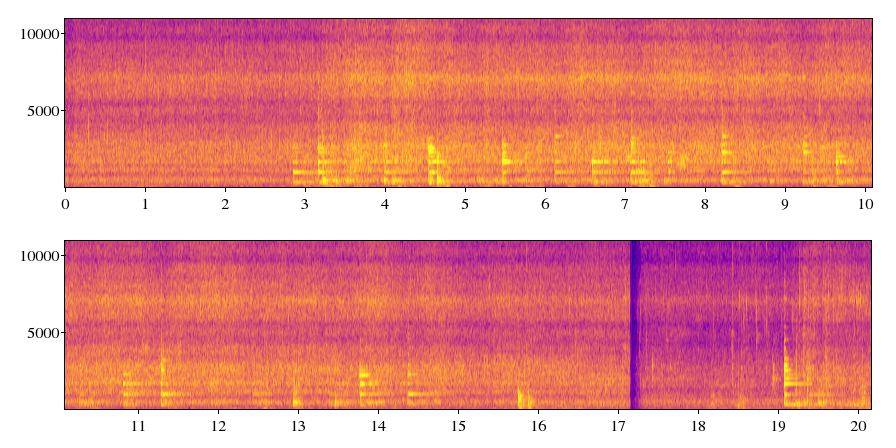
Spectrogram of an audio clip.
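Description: Chicken pieces sizzling in a cooking pot while a spoon stirs them. The spoon knocks against the pot with short ringing clinks, about once a second.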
